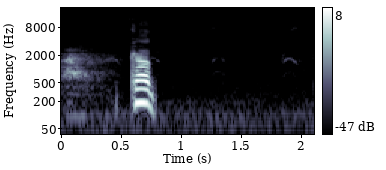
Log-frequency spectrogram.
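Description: A man's voice: a breath and one short spoken word, then quiet.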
